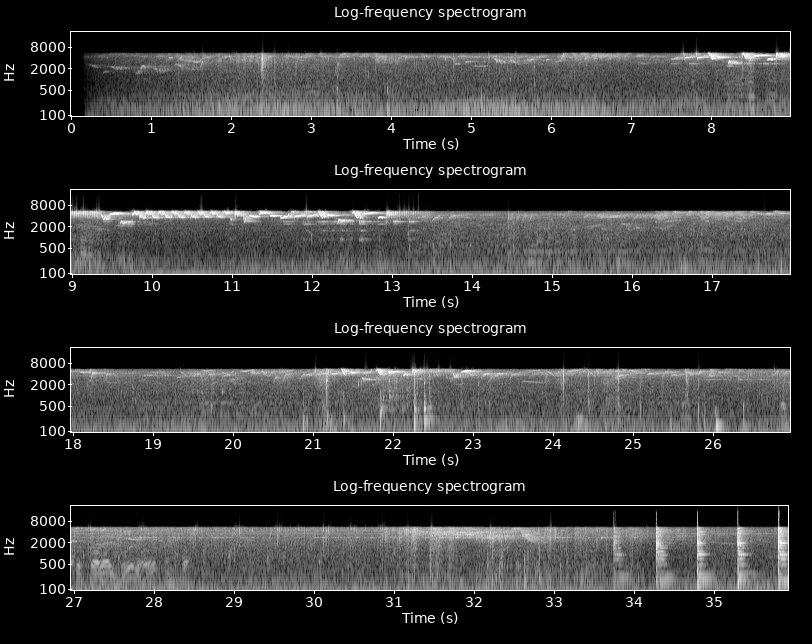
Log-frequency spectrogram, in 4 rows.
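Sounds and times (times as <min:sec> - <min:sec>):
insects buzzing: 0:01.0 - 0:35.9
songbird chirping and trilling: 0:02.8 - 0:35.9.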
